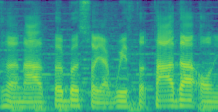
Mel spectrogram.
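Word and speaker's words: ただ: Then we have tada. Several meanings technically, but yeah, this is the fundamental one. Only, merely, just, simply. This is one of the most common ones. Accent on the first more.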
